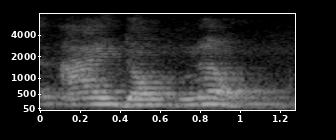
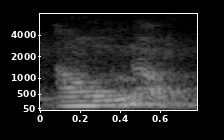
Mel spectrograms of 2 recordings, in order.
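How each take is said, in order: First: The D in 'don't' is clearly pronounced. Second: The D in 'don't' is dropped. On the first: The speaker calls it wrong. "Nobody says" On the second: The speaker calls it right. "most people say, ... Nobody pronounces the D"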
